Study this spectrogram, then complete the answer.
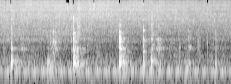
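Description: Small shallots stirred and sautéed in a pan, with a steady close sizzle punctuated by repeated scraping strokes of a spoon against the pan, no voices.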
